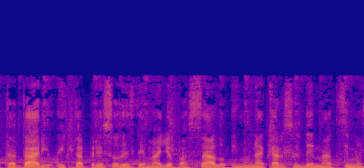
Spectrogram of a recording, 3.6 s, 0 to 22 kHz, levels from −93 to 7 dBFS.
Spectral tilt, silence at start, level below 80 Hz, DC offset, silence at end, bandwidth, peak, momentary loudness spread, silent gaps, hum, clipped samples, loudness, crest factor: -5 dB/octave; 0 s; -46 dBFS; under 0.1%; 0 s; 12.5 kHz; -14 dBFS; 6 LU; none; none; under 0.1%; -32 LUFS; 18 dB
